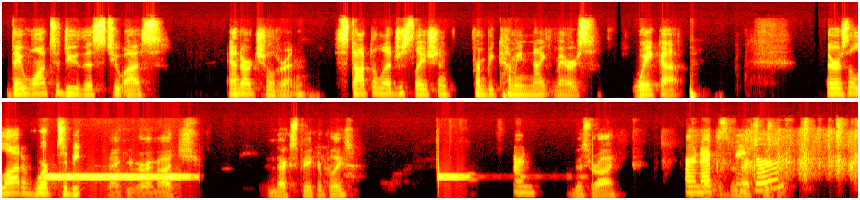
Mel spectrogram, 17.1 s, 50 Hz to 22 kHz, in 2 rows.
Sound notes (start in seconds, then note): 9.0 machine beeping; 15.6 audience clapping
